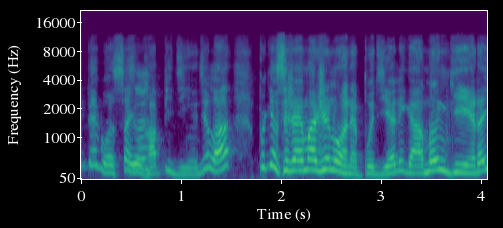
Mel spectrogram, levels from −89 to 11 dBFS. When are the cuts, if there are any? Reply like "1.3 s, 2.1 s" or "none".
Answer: none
